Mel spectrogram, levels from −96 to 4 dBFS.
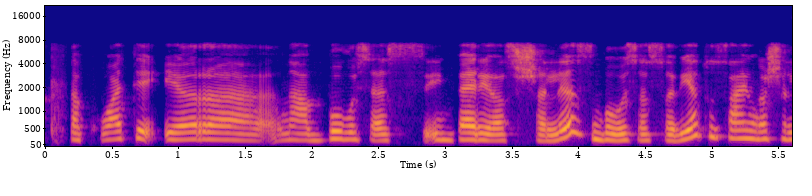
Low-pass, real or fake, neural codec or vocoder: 7.2 kHz; fake; codec, 16 kHz, 16 kbps, FunCodec, trained on Chinese and English, 50 frames a second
